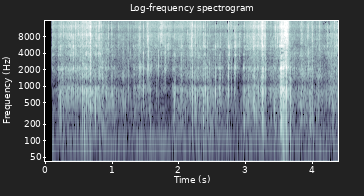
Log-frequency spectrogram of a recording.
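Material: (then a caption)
Plastic film. A large, pillow-sized bag of thin clear plastic film filled with soft white stuffing is gripped and squeezed with fingertips and palms, making the film crinkle. The result is a steady stream of soft crackling and rustling, with one louder, brighter crunch near the end.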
